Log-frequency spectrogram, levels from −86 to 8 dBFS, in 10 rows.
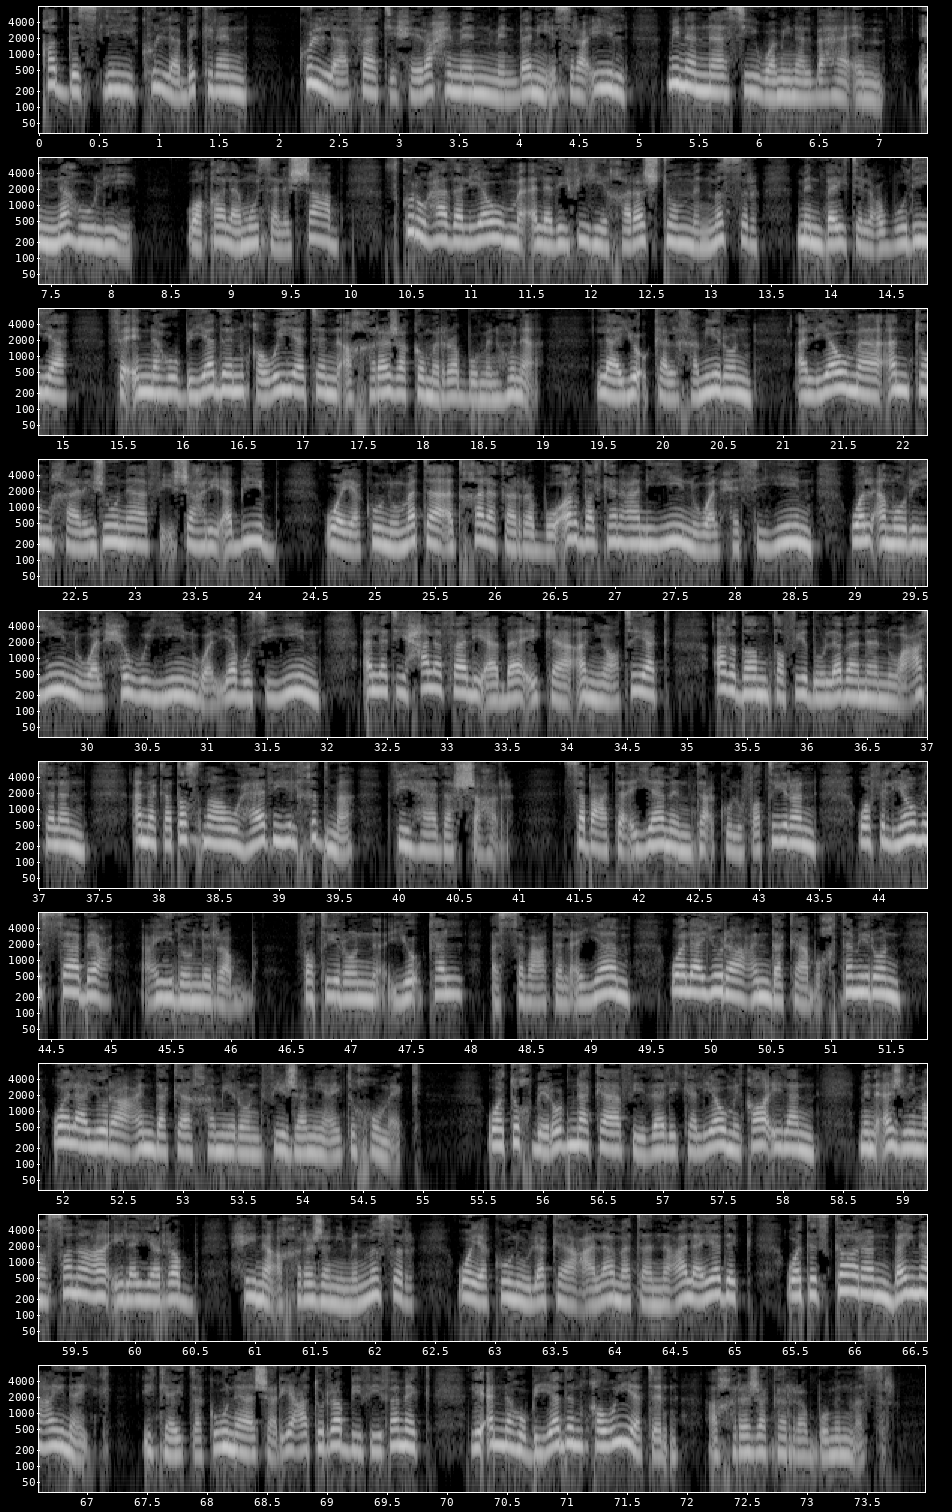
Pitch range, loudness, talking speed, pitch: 175-225 Hz, -23 LUFS, 110 wpm, 195 Hz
